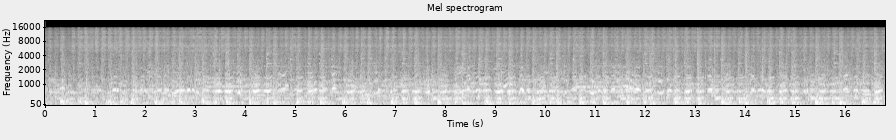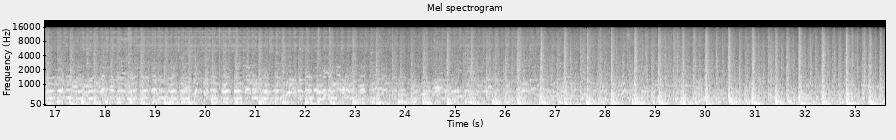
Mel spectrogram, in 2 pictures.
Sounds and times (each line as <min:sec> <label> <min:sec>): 0:00.0 cow bells 0:33.6
0:00.0 cuicas 0:33.6
0:00.0 puxador is singing 0:33.6
0:00.0 repinique 0:33.6
0:00.0 shakers 0:33.6
0:00.0 snare drums 0:33.6
0:00.0 tamborims 0:33.6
